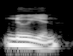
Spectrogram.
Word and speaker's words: Nguyen: It's Christine Nguyen. I think it's how you pronounce it. N G U Y E. Well, that's not how you pronounce it. – The Gucci Nguyen.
